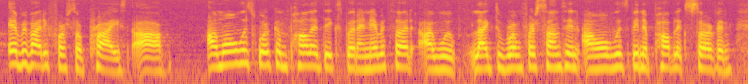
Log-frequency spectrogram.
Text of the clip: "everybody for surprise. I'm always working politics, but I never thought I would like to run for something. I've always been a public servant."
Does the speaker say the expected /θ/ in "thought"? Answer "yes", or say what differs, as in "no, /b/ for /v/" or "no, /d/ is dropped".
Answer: yes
